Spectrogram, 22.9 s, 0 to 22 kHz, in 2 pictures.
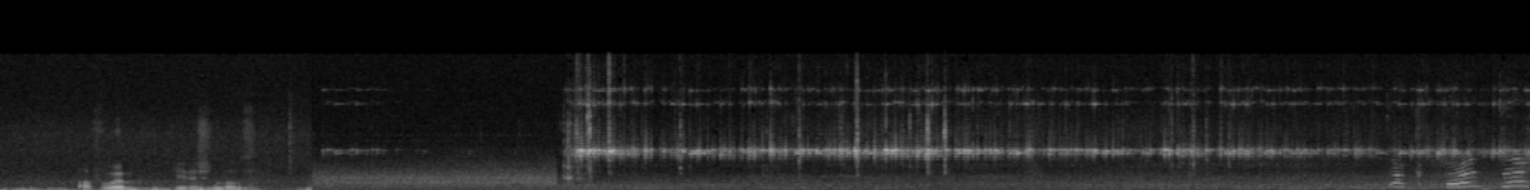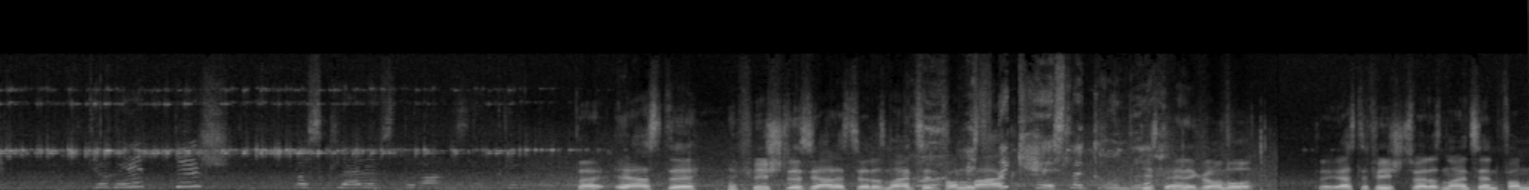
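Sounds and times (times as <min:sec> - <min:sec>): small bell jingling: 0:02.4 - 0:03.2, 0:04.2 - 0:16.2.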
